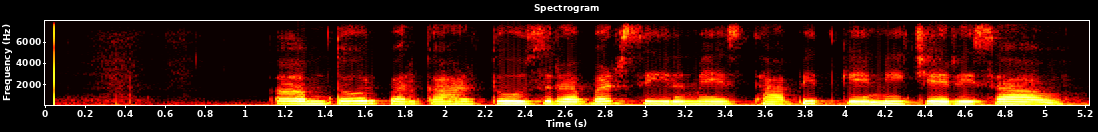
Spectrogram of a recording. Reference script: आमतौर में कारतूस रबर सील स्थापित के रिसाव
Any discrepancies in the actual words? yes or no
yes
